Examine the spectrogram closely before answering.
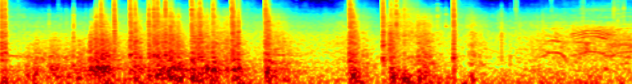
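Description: Fireworks crackle and sizzle.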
